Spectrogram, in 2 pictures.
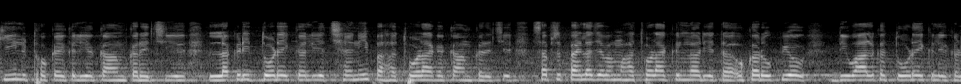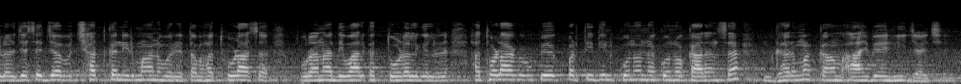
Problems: background sounds at intervals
